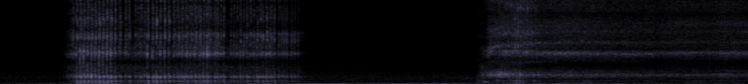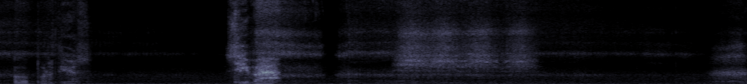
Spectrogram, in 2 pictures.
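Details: Acted, exaggerated snoring from a TV drama (NCIS): loud, rasping snores come in long bursts with quiet pauses between them.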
